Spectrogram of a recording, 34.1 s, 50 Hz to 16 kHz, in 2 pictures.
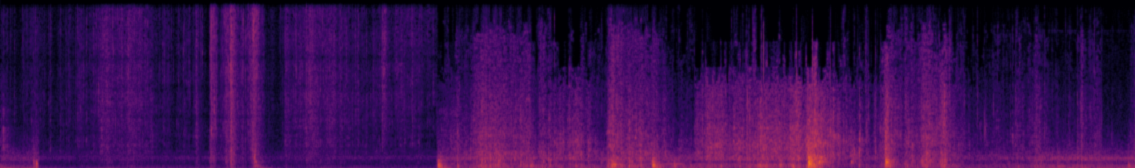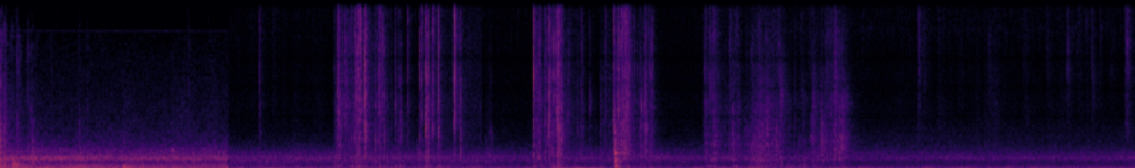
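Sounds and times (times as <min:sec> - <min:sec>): packaging crinkling and rustling: 0:00.0 - 0:17.6, 0:22.0 - 0:27.0, 0:27.6 - 0:30.0.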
